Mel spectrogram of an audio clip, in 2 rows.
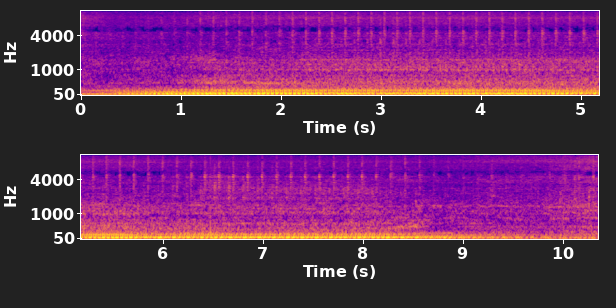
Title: E36 knocking ticking sound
